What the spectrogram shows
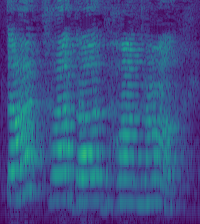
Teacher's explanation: जब हम ता, था, दा, धा, ना ये वर्ण बोलते हैं तो हमारे दंत आपस में मिलते हैं। उच्चारण के दौरान हमारे दंत आपस में मिलते हैं, इसलिए इसका उच्चारण स्थान होगा दंत।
